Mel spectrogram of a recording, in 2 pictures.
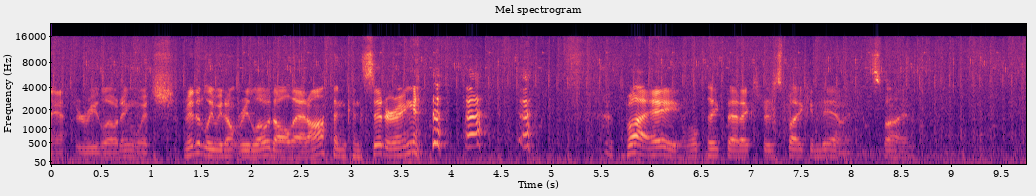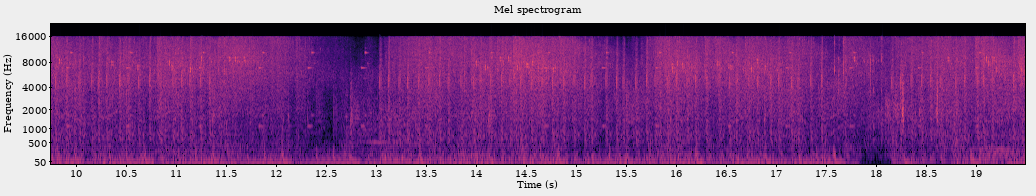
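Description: Video game weapons fire in rapid bursts.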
